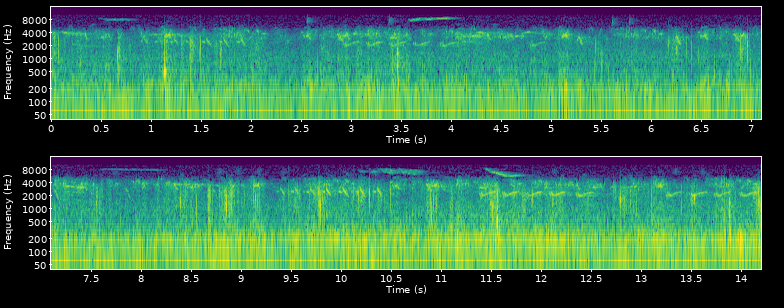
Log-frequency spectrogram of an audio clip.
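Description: Faint birdsong: short chirps and trills from small birds, over scattered clicks and a steady low hum.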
